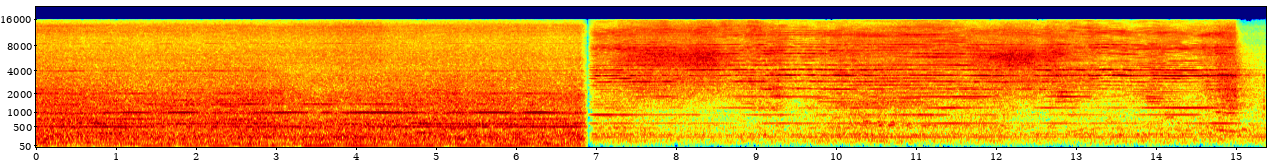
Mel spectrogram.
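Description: CNC router spindle and cutter milling a block, a dense cutting noise with a steady whine. About seven seconds in it changes abruptly to a 5-axis router head machining a part, which sounds higher-pitched with several steady whining tones.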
